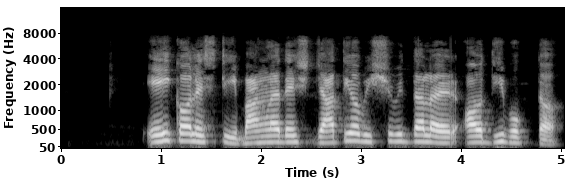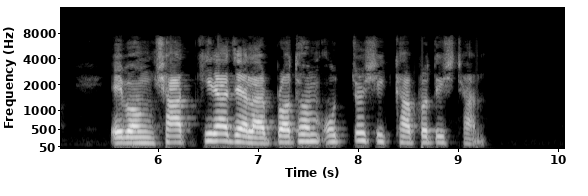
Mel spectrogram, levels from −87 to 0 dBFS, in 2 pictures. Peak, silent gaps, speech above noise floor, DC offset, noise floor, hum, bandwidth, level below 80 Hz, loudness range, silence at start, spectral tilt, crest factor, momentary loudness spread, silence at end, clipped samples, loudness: -2 dBFS; none; 69 dB; under 0.1%; -85 dBFS; none; 7.6 kHz; -58 dBFS; 1 LU; 0.85 s; -6.5 dB/octave; 16 dB; 9 LU; 0.8 s; under 0.1%; -17 LUFS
